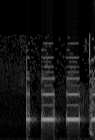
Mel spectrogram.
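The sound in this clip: Disconnect tone after a telephone call is cut off: four evenly spaced beeps at one steady mid pitch, the first shorter than the rest, with no talk.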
